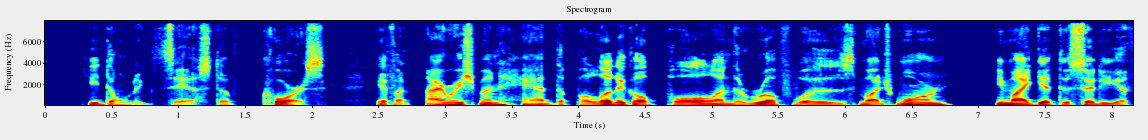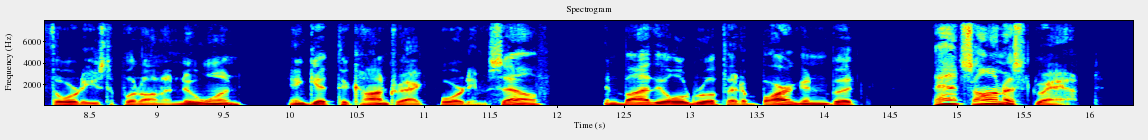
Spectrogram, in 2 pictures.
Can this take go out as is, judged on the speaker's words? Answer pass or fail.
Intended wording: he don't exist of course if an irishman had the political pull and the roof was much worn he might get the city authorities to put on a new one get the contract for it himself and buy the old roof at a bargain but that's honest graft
fail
